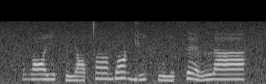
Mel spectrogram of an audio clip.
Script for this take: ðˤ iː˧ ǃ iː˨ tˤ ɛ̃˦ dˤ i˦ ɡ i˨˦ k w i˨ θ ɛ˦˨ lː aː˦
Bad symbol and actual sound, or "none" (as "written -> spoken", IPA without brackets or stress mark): ǃ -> θ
